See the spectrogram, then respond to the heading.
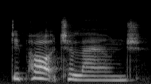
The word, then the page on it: departure lounge: English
